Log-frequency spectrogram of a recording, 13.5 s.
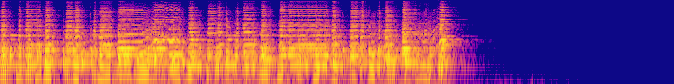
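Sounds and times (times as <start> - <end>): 
polka music: 0.0 - 9.8.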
